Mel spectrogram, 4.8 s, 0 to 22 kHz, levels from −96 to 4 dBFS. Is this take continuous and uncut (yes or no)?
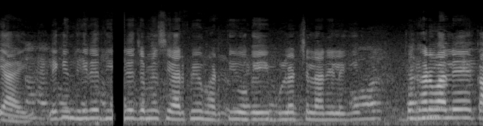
yes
